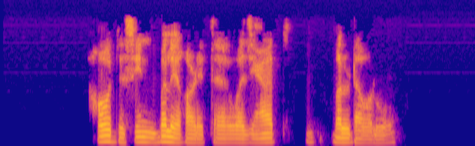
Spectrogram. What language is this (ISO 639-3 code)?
pus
